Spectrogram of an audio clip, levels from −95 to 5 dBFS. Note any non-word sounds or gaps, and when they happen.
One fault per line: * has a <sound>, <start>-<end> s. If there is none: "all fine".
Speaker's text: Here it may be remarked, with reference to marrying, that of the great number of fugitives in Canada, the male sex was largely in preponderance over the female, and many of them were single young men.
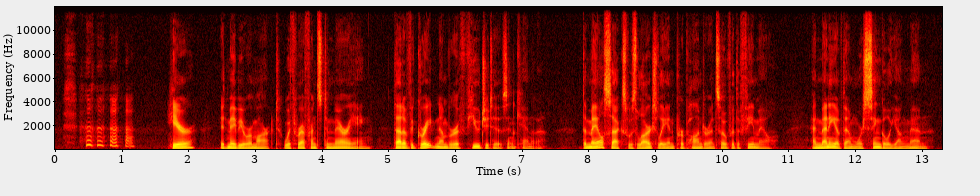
* has a laugh, 0.1-1.2 s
